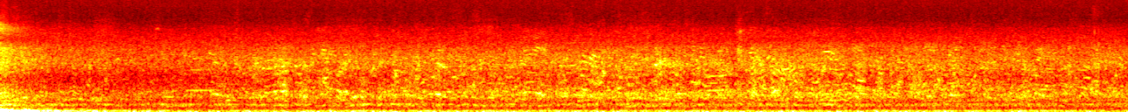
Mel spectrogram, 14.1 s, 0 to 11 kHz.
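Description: An audience chatting with their neighbours all at once for 15 seconds, a steady dense babble of overlapping voices with no single speaker standing out, continuing evenly for the whole stretch.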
